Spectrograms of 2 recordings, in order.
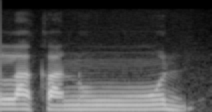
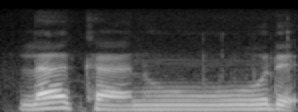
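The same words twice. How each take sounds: First: The final d stops flat without any bounce. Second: The final d is released with a bounce. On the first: The speaker calls it wrong. "tidak ada pantulan sama sekali, itu e, tidak boleh" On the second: The speaker calls it right. "pantulan dalnya ini kena ya"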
